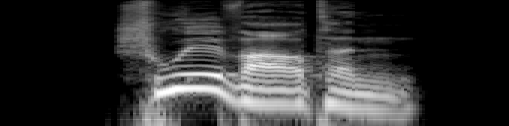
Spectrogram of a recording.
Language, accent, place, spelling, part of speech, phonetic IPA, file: German, Germany, Berlin, Schulwarten, noun, [ˈʃuːlˌvaʁtn̩], De-Schulwarten.ogg
- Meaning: dative plural of Schulwart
